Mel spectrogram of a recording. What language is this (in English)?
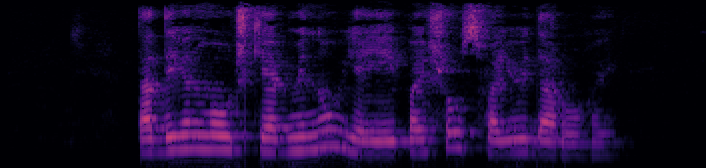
Belarusian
